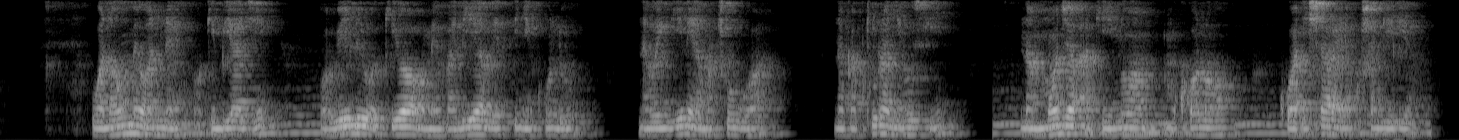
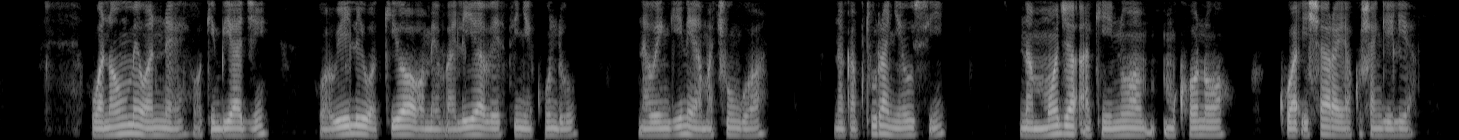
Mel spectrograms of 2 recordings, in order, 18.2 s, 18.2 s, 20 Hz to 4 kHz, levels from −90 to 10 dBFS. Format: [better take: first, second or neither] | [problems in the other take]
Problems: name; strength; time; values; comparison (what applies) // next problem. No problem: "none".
second | background sound (Musical instrument); 13 dB below the speech // room echo; dies away in 0.7 s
